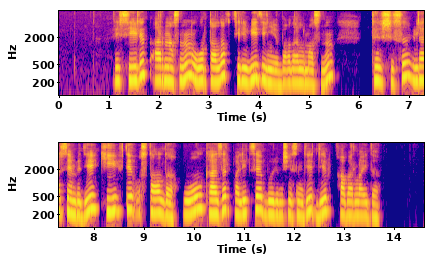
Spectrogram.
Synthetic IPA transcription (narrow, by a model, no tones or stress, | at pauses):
ɾe̞se̞jlɪkɑɾnɑsənəɴwo̞ɾt̪ɑlˠəqt̪ʲʰe̞le̞vʲijdʲenijɑbɑʁd̪ɑɾlˠɑmɑsənəɴ | t̪ʰɪlʃɪsɪveæɾse̞mbɪd̪e̞kʲʰijeft̪e̞ʔʊst̪ɑlˠd̪əwo̞lˠqʰɑzɪɾpʰo̞lʲit̪sɨjabɵlɪmʃe̞sɪnd̪e̞d̪e̞p̚χɑbɑɾlˠɑjd̪ə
